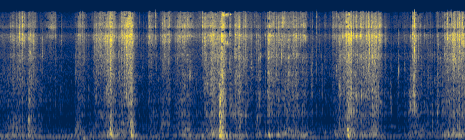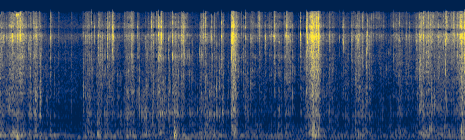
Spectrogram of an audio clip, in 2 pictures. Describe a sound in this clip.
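A plastic bag crinkles and rustles as hands handle it.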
